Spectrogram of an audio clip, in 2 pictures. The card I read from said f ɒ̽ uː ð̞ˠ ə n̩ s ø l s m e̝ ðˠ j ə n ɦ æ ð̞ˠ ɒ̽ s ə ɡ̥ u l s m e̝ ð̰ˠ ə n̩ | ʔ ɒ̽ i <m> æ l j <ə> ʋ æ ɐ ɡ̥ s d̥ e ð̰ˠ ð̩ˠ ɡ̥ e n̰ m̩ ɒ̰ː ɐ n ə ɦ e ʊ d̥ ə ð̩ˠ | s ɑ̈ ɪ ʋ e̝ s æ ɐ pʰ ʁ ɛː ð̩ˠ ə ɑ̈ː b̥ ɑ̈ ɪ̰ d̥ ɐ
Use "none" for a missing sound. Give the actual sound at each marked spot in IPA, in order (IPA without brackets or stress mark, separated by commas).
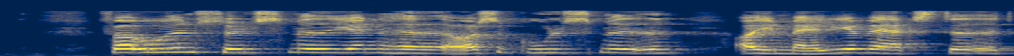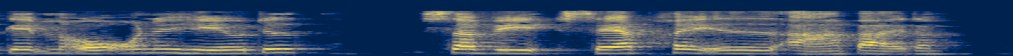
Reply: m, ə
